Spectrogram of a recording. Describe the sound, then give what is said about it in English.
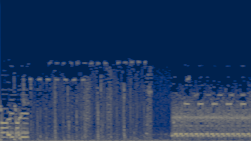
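Movie-style computer sound effects: a short electronic beeping burst, a stretch of rapid clicky static, then a steady high-pitched two-tone electronic hum, fairly loud with no voices. “Except for the computer sound effects.”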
